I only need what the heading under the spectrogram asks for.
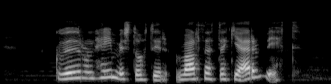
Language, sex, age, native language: Icelandic, female, 18-19, Icelandic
